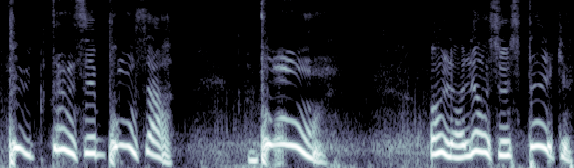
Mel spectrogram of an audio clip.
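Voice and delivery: high, thrilled exclamation; overjoyed shout at the catch; excited. Real, not acted. Landing a huge fish.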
